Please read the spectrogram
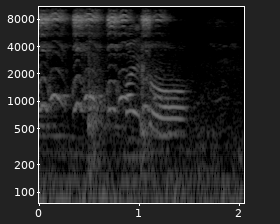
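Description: A toddler's high-pitched squeals and babble: several short rising-and-falling calls, then one longer falling squeal, then quiet.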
